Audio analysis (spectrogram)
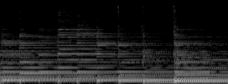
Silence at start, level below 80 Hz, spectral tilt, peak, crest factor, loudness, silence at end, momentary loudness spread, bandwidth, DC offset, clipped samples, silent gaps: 0 s; -62 dBFS; -7.5 dB/octave; -18 dBFS; 16 dB; -34 LUFS; 0 s; 6 LU; 16 kHz; under 0.1%; under 0.1%; none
